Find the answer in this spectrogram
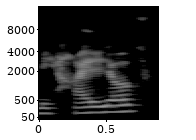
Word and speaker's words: Mihhailov: The next case is Mikhailov versus Estonia. Mikhailov is spelled Mihhailov versus Estonia.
